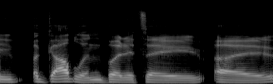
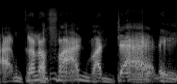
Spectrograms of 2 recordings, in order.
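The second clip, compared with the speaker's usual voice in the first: rough, high, creaky, drawn-out little goblin voice; 9 semitones higher, 4 dB louder than usual. Acting out a little goblin with horns and hooves: little goblin voice. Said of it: "this little goblin with horns and hooves".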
